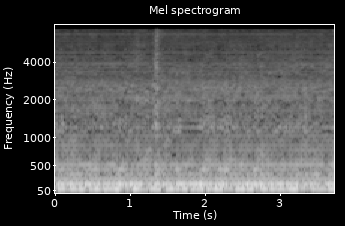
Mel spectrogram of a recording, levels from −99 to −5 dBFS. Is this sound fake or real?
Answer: fake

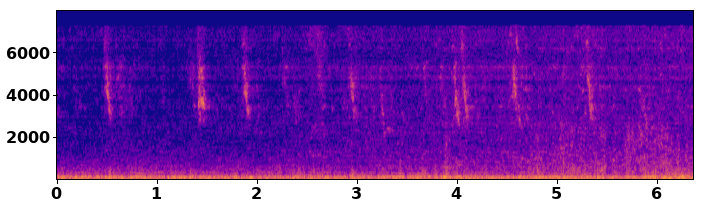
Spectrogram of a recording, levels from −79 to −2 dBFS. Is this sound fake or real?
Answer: fake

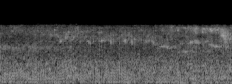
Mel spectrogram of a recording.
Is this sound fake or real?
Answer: fake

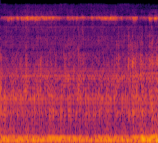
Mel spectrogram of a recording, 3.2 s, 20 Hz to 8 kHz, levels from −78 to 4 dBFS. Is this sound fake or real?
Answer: fake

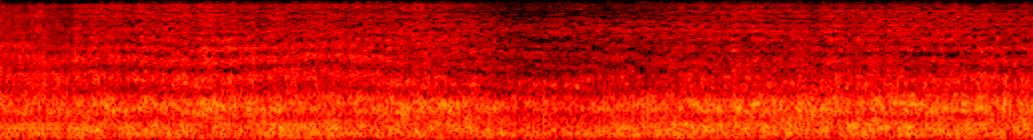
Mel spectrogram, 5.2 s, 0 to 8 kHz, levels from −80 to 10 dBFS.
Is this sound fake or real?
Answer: fake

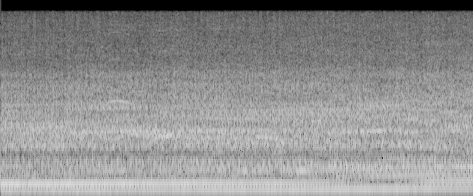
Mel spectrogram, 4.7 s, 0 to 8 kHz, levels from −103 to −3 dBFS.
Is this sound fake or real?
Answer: real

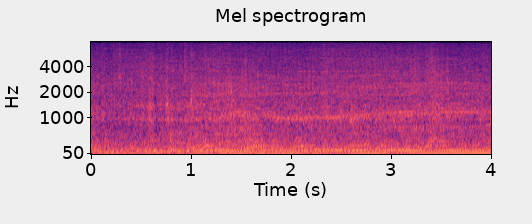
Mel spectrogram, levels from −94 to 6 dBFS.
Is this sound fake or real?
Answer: real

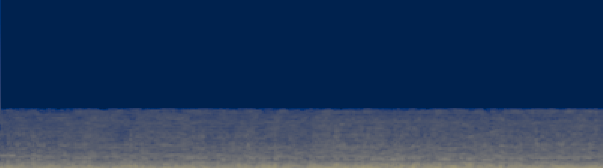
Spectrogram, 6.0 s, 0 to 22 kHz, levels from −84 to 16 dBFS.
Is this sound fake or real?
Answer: fake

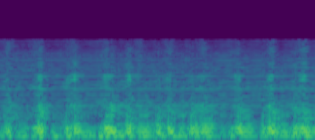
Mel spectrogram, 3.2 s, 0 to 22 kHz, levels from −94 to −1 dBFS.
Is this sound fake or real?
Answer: fake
